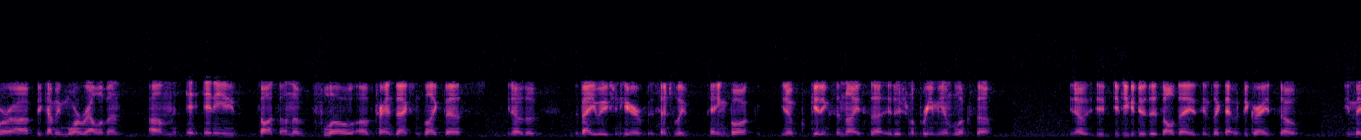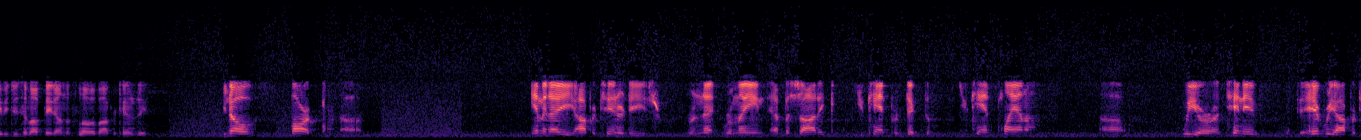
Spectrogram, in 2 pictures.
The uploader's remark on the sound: ProAssurance Conference Call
